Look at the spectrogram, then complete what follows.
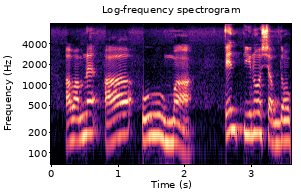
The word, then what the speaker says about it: ओम: अब हमने आ उ मा इन तीनों शब्दों को संधि करके हमने ओम बना दिया है। वैसे ये बेसिकली इसका उच्चारण जो है ओम ना करके इसका सही उच्चारण है आउम।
